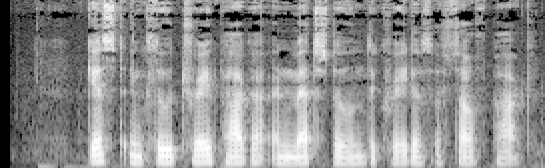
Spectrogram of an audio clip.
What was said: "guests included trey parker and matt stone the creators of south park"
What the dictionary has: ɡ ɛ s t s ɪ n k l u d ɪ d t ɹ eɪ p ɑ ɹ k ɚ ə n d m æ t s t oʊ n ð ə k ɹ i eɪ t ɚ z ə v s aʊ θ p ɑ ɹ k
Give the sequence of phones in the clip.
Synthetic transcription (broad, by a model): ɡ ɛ s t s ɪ n k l u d d t ɹ eɪ p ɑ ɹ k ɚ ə n m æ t s t oʊ n ð ə k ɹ i eɪ t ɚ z ə v s aʊ θ p ɑ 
